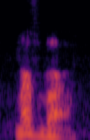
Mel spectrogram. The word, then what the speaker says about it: Murfreesboro: of nash of nashville we would say murfreesboro but you guys say murph borough and every time you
